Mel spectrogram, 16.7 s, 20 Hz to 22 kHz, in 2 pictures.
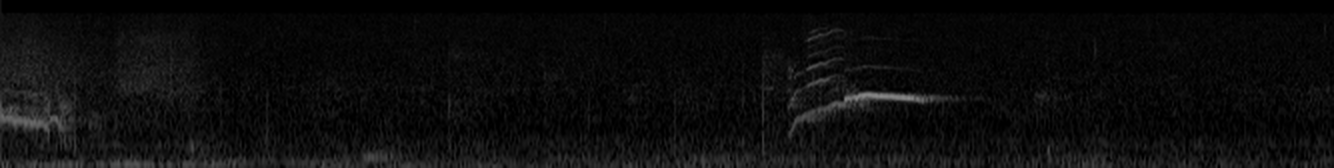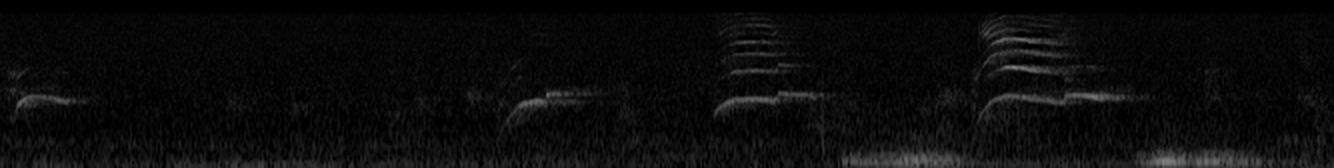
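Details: Young British shorthair kittens, a litter of four aged up to 30 days, cry with thin high mews that sweep up then fall, about seven in a row, with soft low rustling and bumps in the background.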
